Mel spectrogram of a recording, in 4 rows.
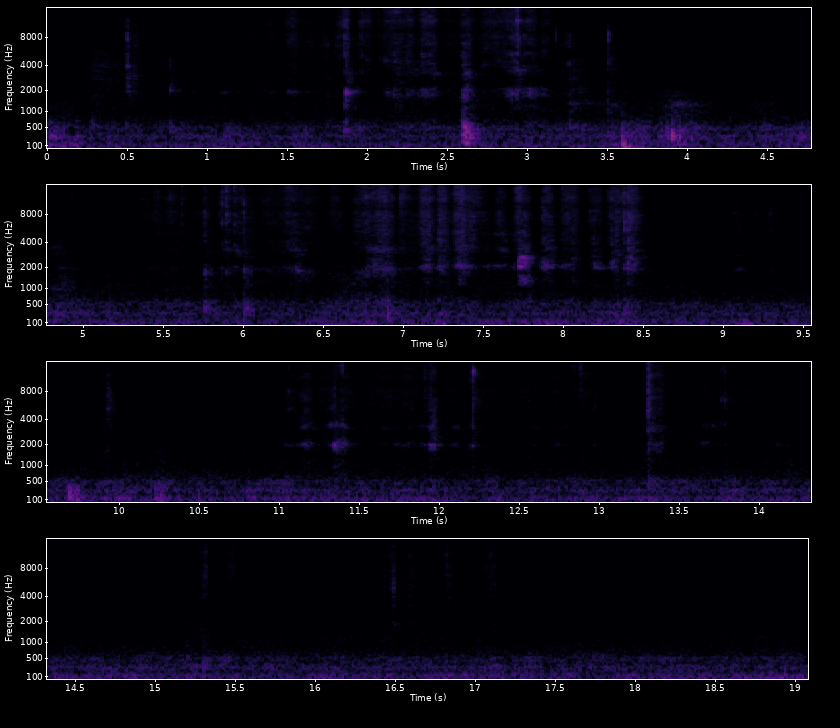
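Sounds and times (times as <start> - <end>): scratchy scrubbing on a smartphone: 5.4 - 8.6.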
